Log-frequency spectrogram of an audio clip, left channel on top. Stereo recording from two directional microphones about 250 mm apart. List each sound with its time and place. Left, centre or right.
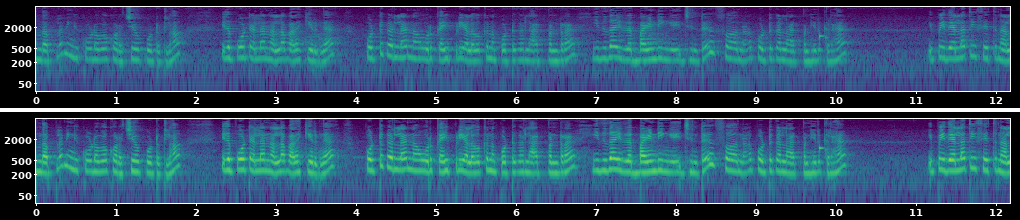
0.0 s a woman's voice: right
11.1 s a woman's voice: right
